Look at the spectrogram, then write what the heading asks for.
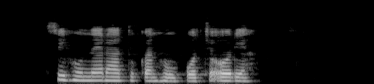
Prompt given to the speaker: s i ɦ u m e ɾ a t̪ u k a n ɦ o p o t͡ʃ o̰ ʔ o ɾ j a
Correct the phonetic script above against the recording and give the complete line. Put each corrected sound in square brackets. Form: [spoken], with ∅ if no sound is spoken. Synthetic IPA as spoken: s i ɦ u [n] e ɾ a t̪ u k a n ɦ [u] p o t͡ʃ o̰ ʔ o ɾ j a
